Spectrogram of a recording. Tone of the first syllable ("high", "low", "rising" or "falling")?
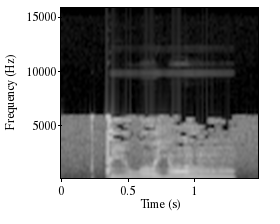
low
